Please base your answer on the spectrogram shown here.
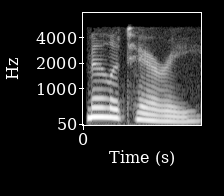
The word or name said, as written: military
